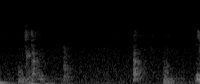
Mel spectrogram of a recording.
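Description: A few faint, scattered clicks and taps in a pause between words, against low room tone.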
